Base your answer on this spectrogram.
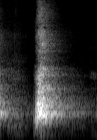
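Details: Labrador Retriever kept as a pet letting out a single short, sharp bark as its owner repeats commands like down and sit in Bengali.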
